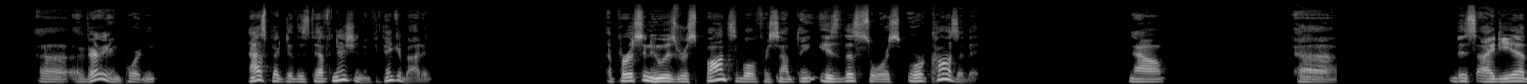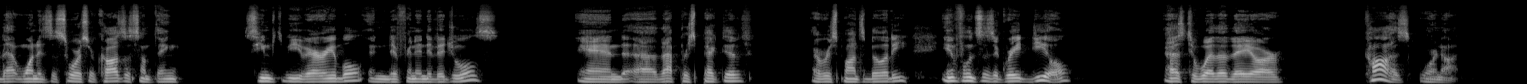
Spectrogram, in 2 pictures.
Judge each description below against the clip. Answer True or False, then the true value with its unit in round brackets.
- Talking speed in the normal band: False (130 wpm)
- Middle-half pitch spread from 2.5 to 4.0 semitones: True (3.1 semitones)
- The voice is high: False (140 Hz)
